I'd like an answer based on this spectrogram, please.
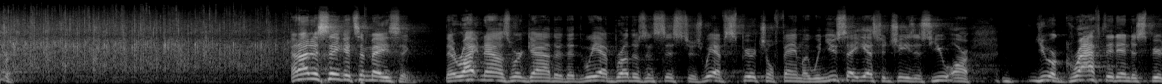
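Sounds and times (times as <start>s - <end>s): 
audience hand clap of praise: 0.0s - 3.4s
speech: 2.9s - 11.6s.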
